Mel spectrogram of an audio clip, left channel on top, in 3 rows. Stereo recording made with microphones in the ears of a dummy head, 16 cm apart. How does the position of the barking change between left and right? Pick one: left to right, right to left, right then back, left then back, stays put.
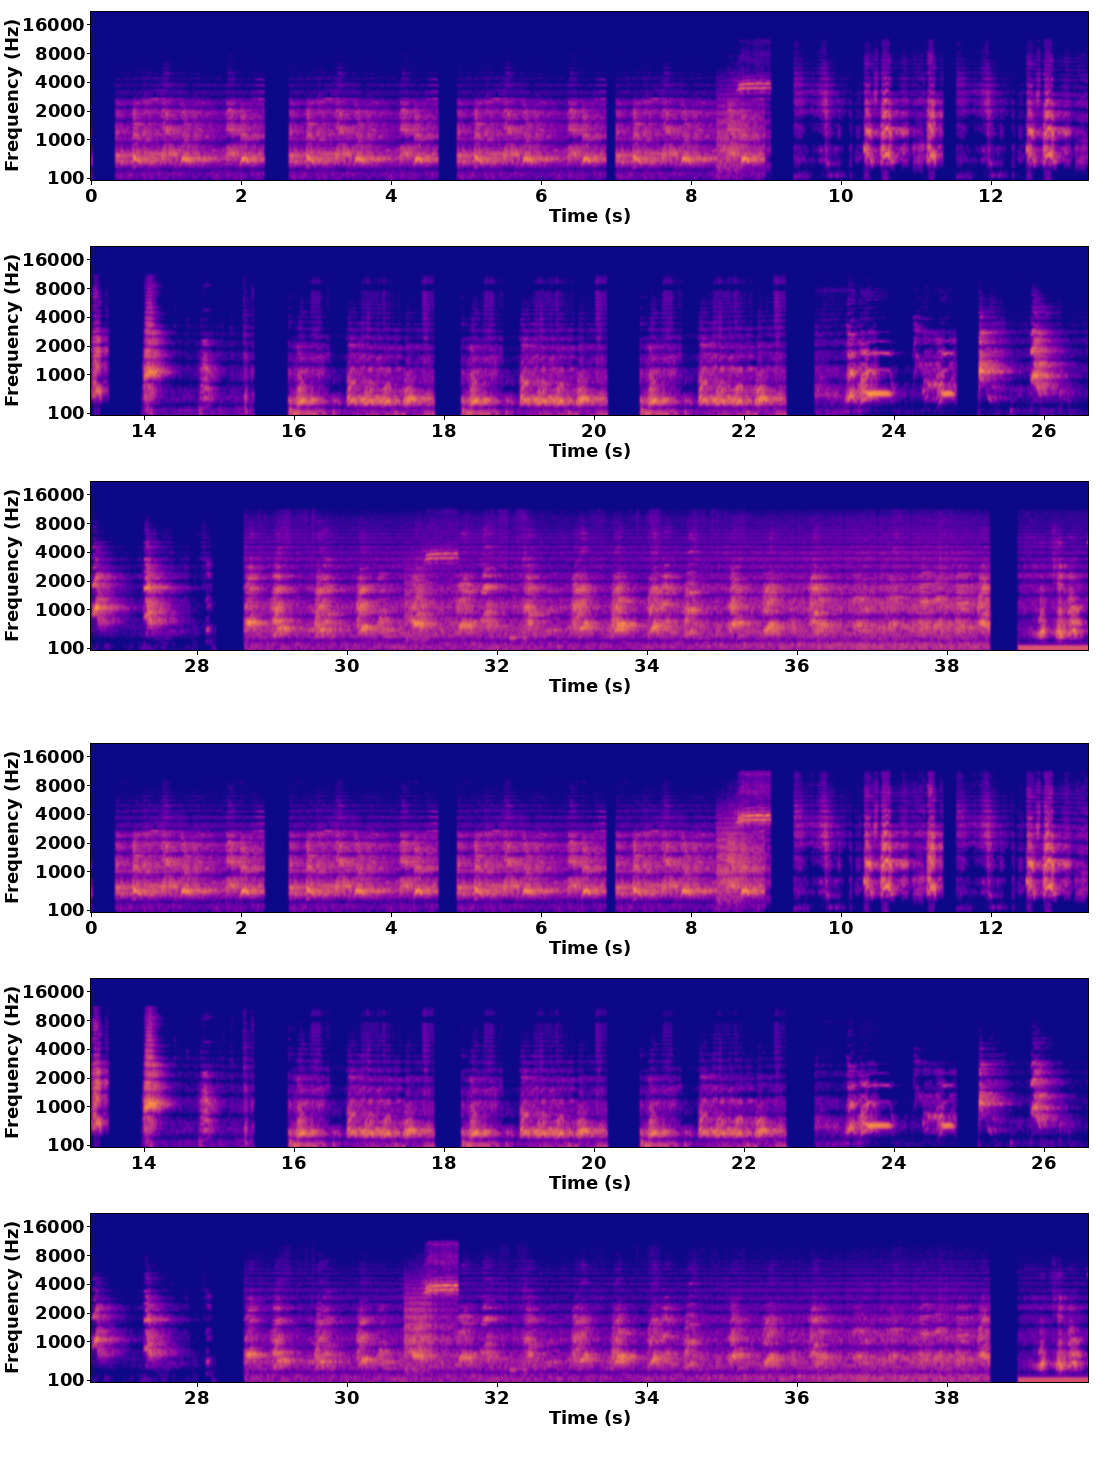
right to left.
